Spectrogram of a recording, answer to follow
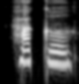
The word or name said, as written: hackle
